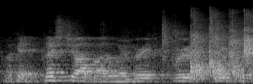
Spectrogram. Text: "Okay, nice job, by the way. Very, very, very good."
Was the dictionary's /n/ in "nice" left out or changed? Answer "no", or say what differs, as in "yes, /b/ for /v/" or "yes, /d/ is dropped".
yes, /l/ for /n/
